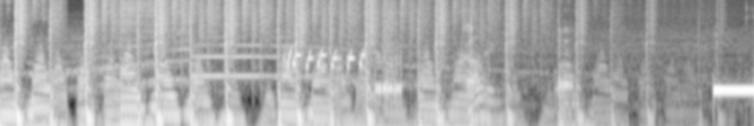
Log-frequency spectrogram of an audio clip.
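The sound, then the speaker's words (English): Telephone dialing and line tones mixed into a busy musical bed, with short bright tone bursts near the middle and a loud, steady held tone at the very end. “Dialing.”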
